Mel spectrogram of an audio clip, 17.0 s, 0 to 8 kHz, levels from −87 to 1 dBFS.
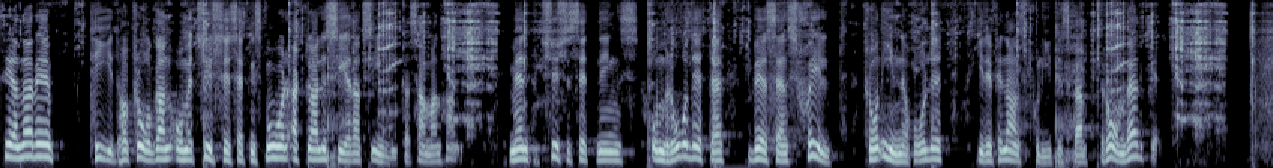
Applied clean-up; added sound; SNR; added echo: classical method spectral subtraction.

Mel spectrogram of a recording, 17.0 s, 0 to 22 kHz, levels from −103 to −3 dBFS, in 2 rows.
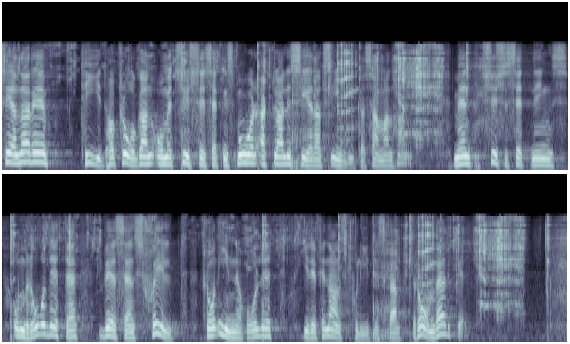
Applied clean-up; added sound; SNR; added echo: none; Cutlery, silverware; 11 dB; none.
